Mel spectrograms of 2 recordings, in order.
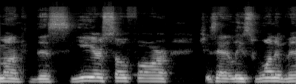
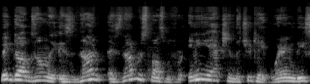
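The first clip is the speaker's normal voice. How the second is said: put-on radio announcer voice, ad-read style; 3 dB quieter than usual. Telling the people a disclaimer and a shout-out: radio voice. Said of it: "I'm gonna hit them with the radio voice".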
